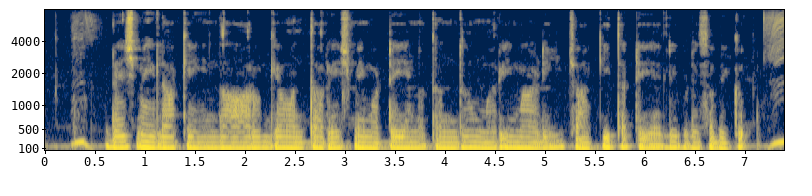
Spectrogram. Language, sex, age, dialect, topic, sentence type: Kannada, male, 18-24, Mysore Kannada, agriculture, statement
